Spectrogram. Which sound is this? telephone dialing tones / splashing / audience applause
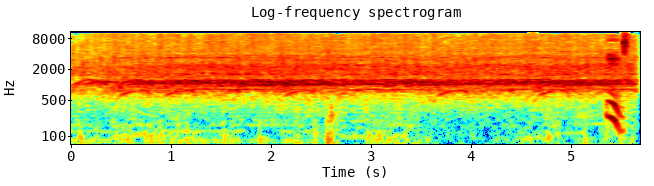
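audience applause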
